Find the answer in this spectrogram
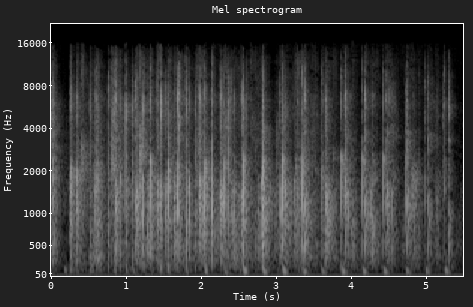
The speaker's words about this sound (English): Let's see the applause cards. Yay.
